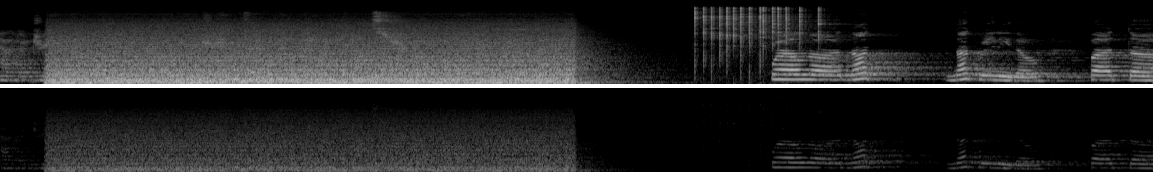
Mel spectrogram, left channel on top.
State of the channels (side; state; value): right; quieter; 18.3 dB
